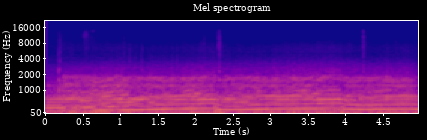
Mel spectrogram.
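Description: A car engine accelerates as the throttle is applied. The strong, smooth engine note climbs steadily in pitch, drops briefly twice and then climbs again. The engine sound is loud and continuous, with no talk.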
